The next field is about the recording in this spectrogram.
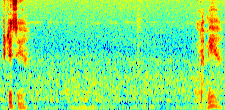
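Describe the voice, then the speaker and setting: A gloomy older man in a radio drama, sardonic and terse. The low-pitched voice moves slowly but swings widely in pitch, over clear background noise. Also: animated. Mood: resigned. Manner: terse, dry, questioning.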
